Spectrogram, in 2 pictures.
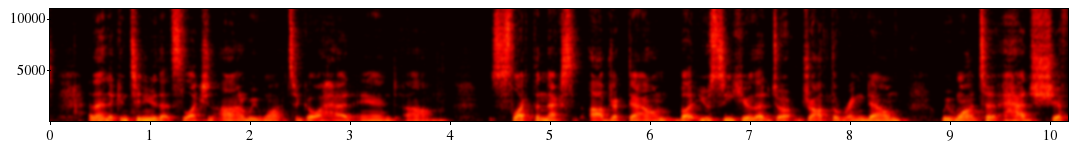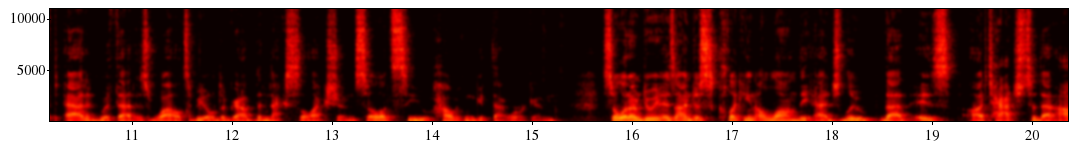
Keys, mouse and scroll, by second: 0.3 alt+middle click, 1.0-1.6 scroll down 2, 1.6 middle click, 2.5-2.8 scroll up 3, 3.0 shift+middle click, 4.8 alt+click, 7.5 click, 8.4 alt+click, 9.9 alt+shift+click, 12.0 ctrl+z, 13.4 alt+shift+click, 15.0 alt+shift+click, 17.1 alt+shift+click, 18.2-18.5 scroll down 1, 18.5-20.3 middle drag.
